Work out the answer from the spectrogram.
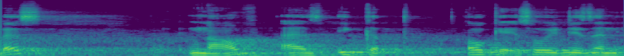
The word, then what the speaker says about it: Ikat: Okay, so she gave the pronunciation there. Okay, so Kha as in Kamala, Ka, and Tha as in both. So Ikat.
